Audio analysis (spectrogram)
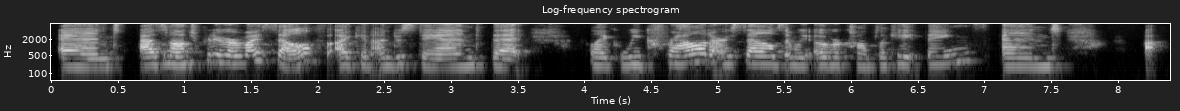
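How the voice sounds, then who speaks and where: A woman's voice: mid-range voice, unhurried, bright, forceful tone, muffled recording, slight background noise. A woman hosting an interview, enthusiastic and gushing, often using "like" and "um". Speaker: host, photographer. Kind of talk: interview host.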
